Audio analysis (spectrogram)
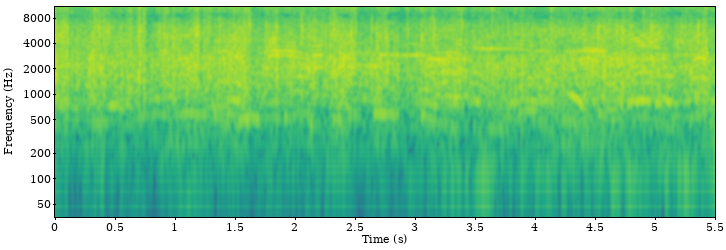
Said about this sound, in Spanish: Estos son los gritos de los sanitarios que se manifestaron en la Puerta del Sol en Madrid el pasado noviembre.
